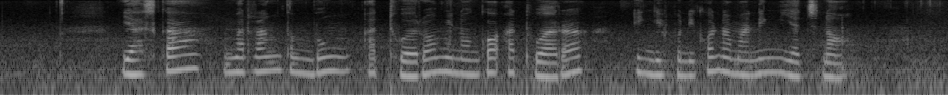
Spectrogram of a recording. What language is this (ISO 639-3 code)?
jav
